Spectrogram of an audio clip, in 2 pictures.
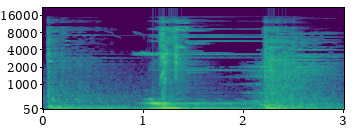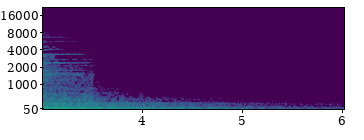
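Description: A triumphant game jingle booms, rings out and slowly fades.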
